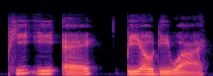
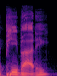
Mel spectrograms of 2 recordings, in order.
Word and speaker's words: Peabody: that and you saw a sign that was P E A B O D Y, what would you say that the name of the town was? Oh, in Well, I would say Peabody.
